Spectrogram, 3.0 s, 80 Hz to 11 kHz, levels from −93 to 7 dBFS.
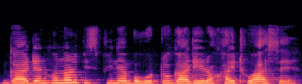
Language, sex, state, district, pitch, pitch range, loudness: Assamese, female, Assam, Kamrup Metropolitan, 260 Hz, 245-285 Hz, -16 LUFS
